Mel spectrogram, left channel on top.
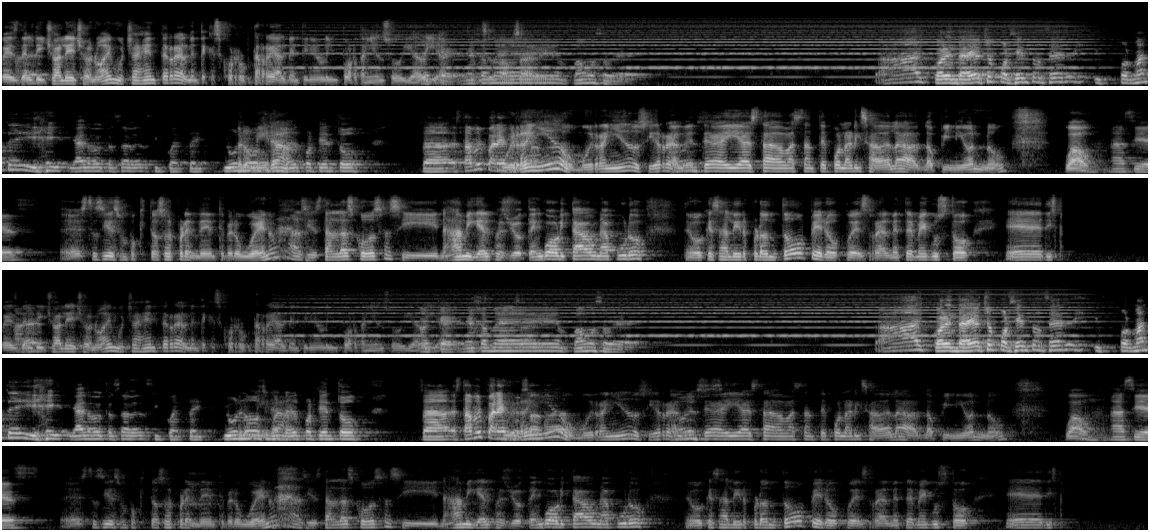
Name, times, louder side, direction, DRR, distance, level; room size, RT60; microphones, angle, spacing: voice 1, 0.0-5.5 13.8-14.4 16.4-22.4 23.5-33.5, left 7 dB, 85° left, 0.5 m, -25 dB
sound 1, 2.7-11.1, left 1 dB, 5° left, 0.8 m, -33 dB
voice 2, 4.2-6.4 8.7-15.0 15.7-17.2 18.2-18.5 22.6-23.1 25.7-25.8, right 3 dB, 25° right, 0.7 m, -24 dB
14.0 x 9.0 x 8.8 m
head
